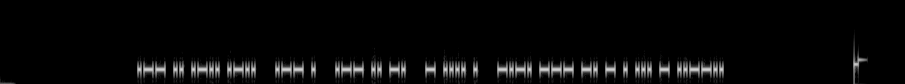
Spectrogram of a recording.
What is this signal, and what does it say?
Morse code, heard as a keyed tone, about 40 wpm, 700 Hz. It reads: WILL WE WIN THE CONTEST?
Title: Sentences from Top 1600 Words 40wpm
